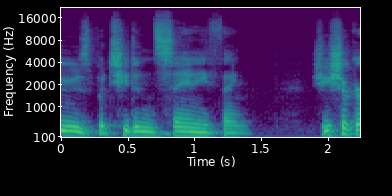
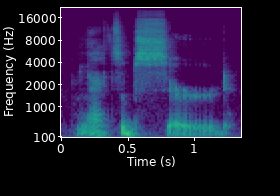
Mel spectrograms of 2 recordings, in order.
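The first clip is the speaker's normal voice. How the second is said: much lower, softer, slow; dismissive Dirk; 10 dB quieter, much slower than usual. A narrator's reading. Dirk, raising an eyebrow at Vriska, low and dismissive. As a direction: scoff it off, deep and slow.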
